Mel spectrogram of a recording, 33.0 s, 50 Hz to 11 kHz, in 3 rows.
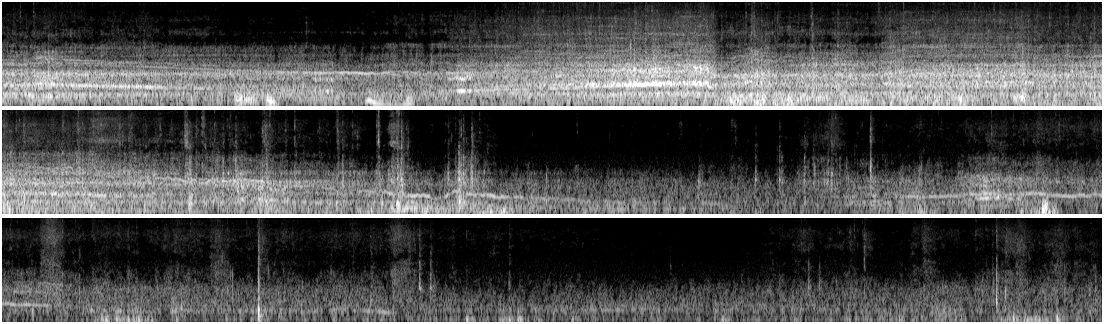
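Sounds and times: electric motorbike motor whine: 0.0s - 17.6s, 19.4s - 24.9s.

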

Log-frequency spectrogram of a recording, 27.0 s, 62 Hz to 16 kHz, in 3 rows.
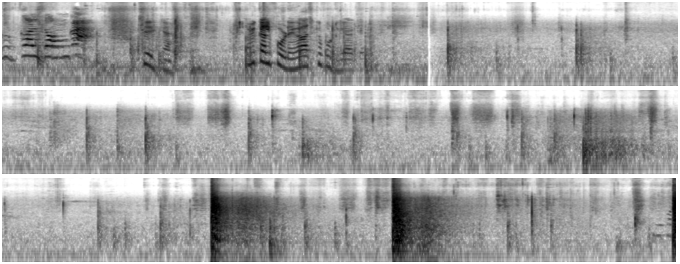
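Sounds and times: loud firecracker bangs: 0.2s - 5.1s, 5.7s - 6.8s, 7.6s - 14.2s, 15.9s - 18.3s, 19.2s - 25.8s, 26.4s - 27.0s
small firecracker pops: 5.7s - 27.0s.

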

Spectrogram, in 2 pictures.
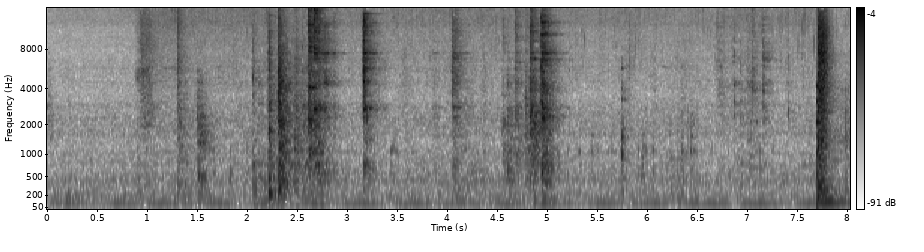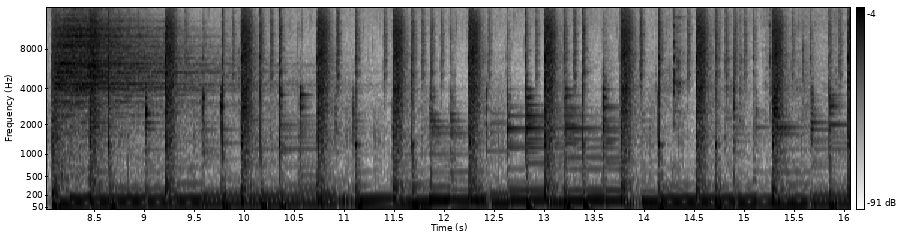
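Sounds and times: loud background music: 7.7s - 16.0s.

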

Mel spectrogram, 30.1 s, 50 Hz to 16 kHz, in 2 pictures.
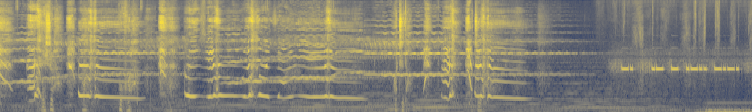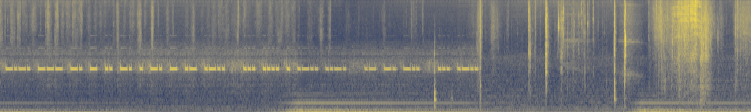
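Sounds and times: low rumbling drone: 11.4s - 30.0s
morse code beeps: 12.3s - 24.7s.

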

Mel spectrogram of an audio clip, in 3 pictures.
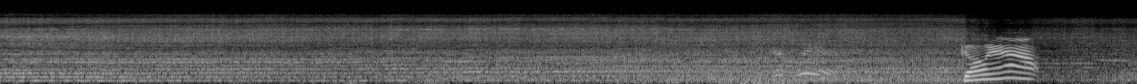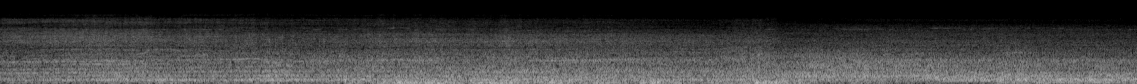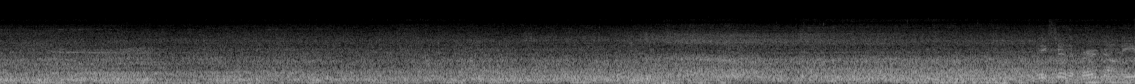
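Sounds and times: drone propellers whining: 0.0s - 34.0s
wind buffeting microphone: 14.5s - 34.0s.

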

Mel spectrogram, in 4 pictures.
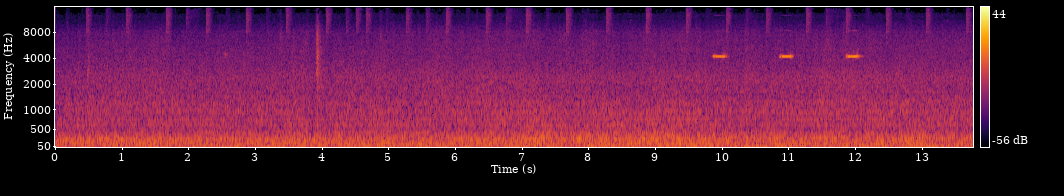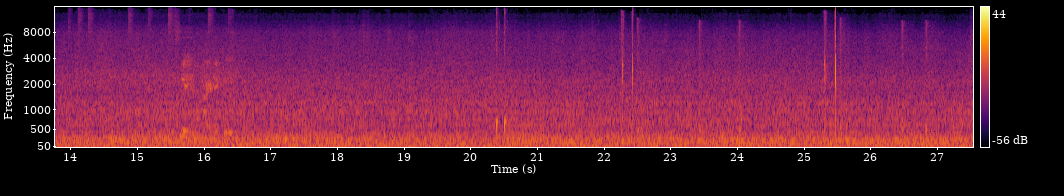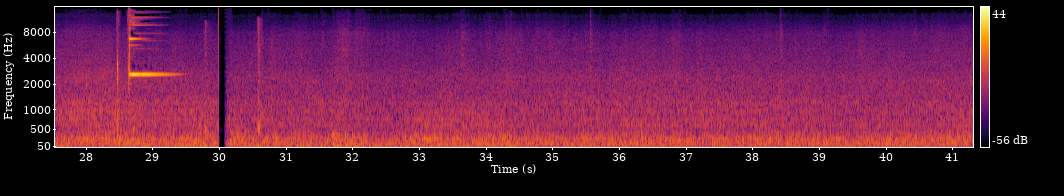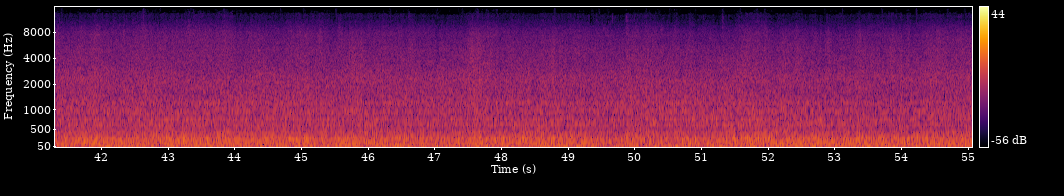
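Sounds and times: coach engine and tyres drone: 0.0s - 55.0s
short high ding: 28.6s - 29.6s.

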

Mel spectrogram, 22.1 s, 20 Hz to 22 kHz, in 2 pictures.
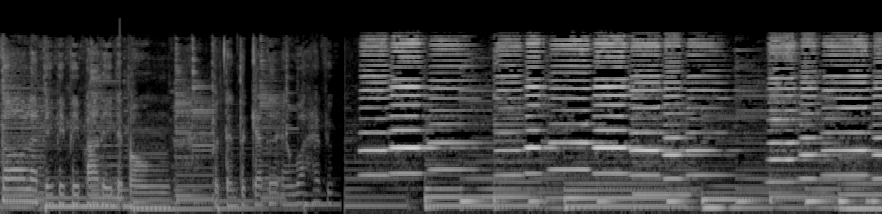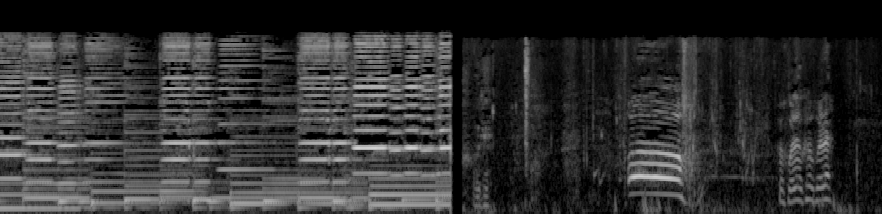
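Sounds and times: harmonica melody: 4.3s - 16.7s
held chords: 4.3s - 16.7s.

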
